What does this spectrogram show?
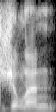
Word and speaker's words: Ghislaine: I know probably here you pronounce it Ghislaine or Ghislaine. I don't know. It's Ghislaine Maxwell.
